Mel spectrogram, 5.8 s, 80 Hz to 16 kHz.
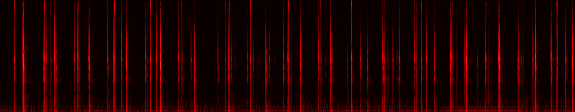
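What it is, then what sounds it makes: Handheld audio recorder, mic capsules tapped with fingernails. Long purple nails tap and scratch the metal capsule heads of a small Tascam DR-05 handheld recorder, a plastic-bodied unit with two metal mic capsules. A rapid, uneven series of sharp, dry clicks and scratchy ticks sounds, bright and crisp with almost no low end and a tone peaking around 2.1 kHz. Each hit dies away instantly over a faint low hum.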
